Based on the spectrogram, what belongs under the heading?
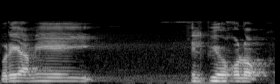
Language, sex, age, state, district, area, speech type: Assamese, male, 45-60, Assam, Goalpara, urban, spontaneous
